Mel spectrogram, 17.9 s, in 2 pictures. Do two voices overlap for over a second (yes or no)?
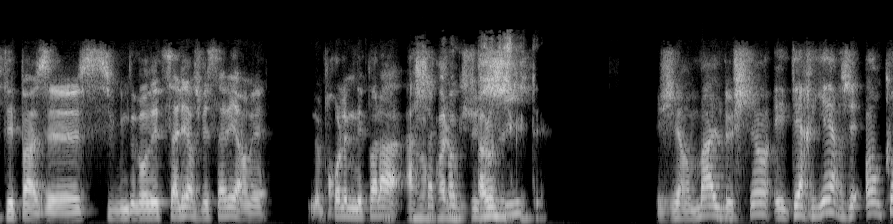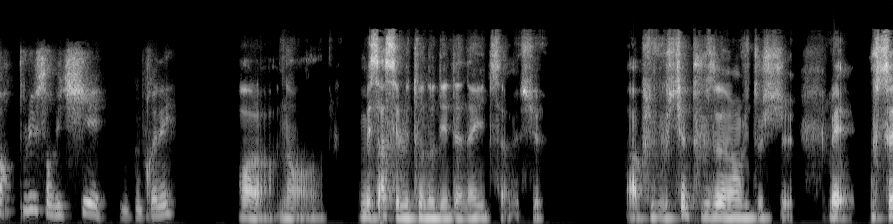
yes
